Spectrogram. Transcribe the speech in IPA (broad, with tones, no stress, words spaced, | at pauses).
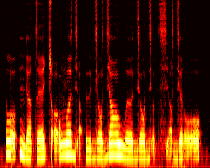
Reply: lɔ̰˦tnʲa˨ tɛ˨˦cɑ̰˦ vɐ˦dʲɑ̰˨ʔɨ˨dʲɔ˨ dʲɑː˦wəː˨ dʲɔ˨dʲɔ̰˦˨tsʲɑ̰˨dʲɐ˨ ɾɔ̰˨˦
